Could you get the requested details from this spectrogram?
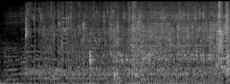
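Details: RV 5th wheel onboard water pump after installing a Lucosobie pressurized accumulator tank spliced into the PEX line: faucet opens to a smooth, even rush of water with no pulsing or surging.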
